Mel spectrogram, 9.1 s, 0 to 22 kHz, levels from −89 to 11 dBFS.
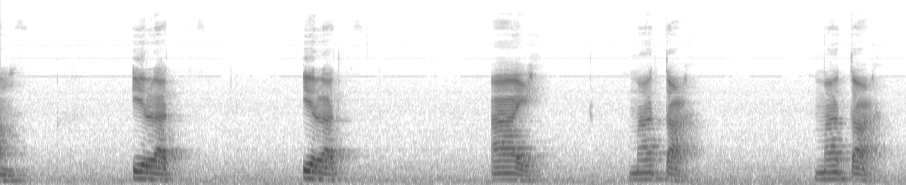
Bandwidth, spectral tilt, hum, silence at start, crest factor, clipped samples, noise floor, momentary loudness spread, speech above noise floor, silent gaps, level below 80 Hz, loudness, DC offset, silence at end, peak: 14.5 kHz; -6.5 dB/octave; none; 0 s; 22 dB; under 0.1%; -50 dBFS; 27 LU; 23 dB; none; -54 dBFS; -28 LUFS; under 0.1%; 0 s; -10 dBFS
